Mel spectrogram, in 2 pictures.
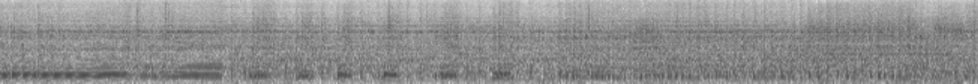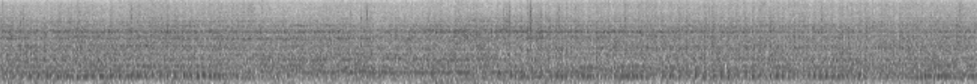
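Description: Tyres crunch steadily over a gravel road.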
